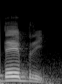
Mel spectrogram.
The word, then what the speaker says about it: debris: It is S last pronunciation varadu, debris.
